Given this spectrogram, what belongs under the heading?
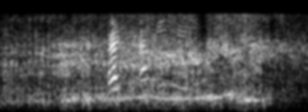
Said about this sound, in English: There's so many cars out here, testing and stuff. If I come outside, you can't hear me.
